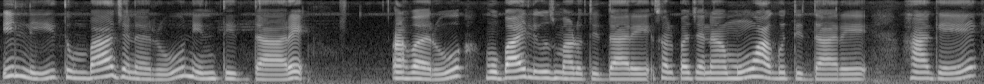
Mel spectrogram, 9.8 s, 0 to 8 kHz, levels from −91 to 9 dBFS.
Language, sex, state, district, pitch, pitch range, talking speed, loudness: Kannada, female, Karnataka, Bidar, 210 Hz, 190-235 Hz, 85 wpm, -18 LUFS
